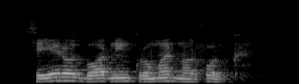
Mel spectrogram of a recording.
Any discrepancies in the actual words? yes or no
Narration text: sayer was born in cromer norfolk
no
